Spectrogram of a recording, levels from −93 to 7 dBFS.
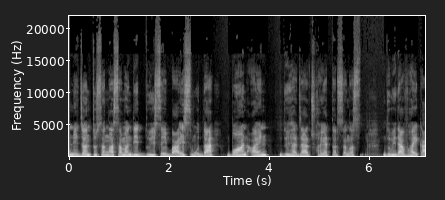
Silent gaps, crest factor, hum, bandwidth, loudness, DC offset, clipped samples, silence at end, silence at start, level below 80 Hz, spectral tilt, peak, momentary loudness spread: none; 18 dB; none; over 20 kHz; -22 LUFS; under 0.1%; under 0.1%; 0 s; 0 s; -66 dBFS; -4 dB/octave; -4 dBFS; 10 LU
